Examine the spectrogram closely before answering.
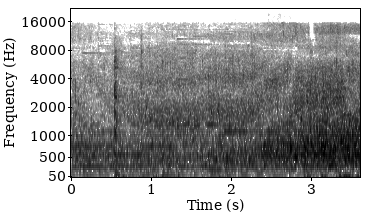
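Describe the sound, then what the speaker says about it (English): A steady, soft rush of running water in the block-building survival game Vintage Story, faint and continuous, gradually swelling, with a couple of small clicks early on. "Ooh, running water."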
